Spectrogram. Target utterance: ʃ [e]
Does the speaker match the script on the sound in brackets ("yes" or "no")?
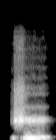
yes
